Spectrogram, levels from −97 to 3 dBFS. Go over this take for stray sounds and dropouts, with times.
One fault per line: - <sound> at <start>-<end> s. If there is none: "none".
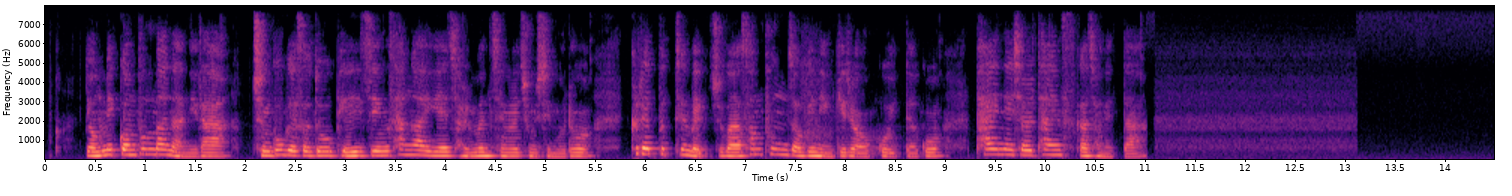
none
